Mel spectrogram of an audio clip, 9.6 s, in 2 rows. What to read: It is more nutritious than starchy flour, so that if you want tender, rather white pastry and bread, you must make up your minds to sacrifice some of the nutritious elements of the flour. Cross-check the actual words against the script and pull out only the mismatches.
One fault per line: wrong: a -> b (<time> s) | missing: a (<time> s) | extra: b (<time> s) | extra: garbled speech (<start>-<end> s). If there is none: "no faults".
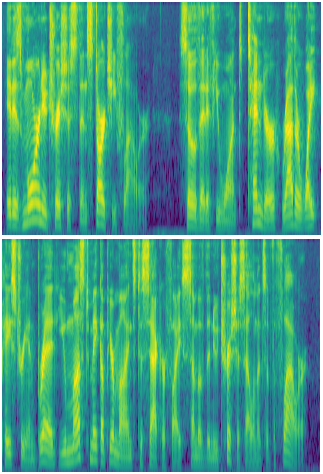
no faults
